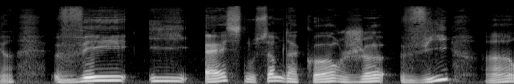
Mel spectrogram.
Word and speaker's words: vis: VIS, nous sommes d'accord, je vis, hein, on ne prononce pas le S final.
